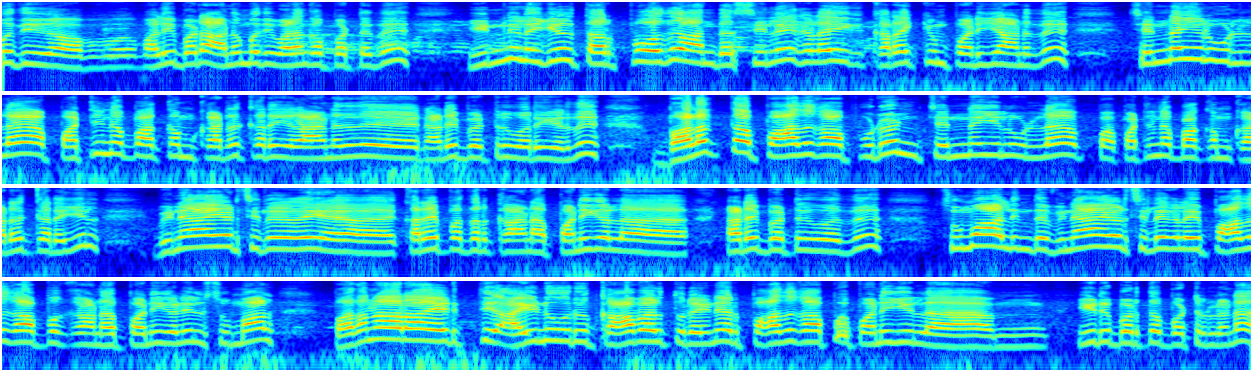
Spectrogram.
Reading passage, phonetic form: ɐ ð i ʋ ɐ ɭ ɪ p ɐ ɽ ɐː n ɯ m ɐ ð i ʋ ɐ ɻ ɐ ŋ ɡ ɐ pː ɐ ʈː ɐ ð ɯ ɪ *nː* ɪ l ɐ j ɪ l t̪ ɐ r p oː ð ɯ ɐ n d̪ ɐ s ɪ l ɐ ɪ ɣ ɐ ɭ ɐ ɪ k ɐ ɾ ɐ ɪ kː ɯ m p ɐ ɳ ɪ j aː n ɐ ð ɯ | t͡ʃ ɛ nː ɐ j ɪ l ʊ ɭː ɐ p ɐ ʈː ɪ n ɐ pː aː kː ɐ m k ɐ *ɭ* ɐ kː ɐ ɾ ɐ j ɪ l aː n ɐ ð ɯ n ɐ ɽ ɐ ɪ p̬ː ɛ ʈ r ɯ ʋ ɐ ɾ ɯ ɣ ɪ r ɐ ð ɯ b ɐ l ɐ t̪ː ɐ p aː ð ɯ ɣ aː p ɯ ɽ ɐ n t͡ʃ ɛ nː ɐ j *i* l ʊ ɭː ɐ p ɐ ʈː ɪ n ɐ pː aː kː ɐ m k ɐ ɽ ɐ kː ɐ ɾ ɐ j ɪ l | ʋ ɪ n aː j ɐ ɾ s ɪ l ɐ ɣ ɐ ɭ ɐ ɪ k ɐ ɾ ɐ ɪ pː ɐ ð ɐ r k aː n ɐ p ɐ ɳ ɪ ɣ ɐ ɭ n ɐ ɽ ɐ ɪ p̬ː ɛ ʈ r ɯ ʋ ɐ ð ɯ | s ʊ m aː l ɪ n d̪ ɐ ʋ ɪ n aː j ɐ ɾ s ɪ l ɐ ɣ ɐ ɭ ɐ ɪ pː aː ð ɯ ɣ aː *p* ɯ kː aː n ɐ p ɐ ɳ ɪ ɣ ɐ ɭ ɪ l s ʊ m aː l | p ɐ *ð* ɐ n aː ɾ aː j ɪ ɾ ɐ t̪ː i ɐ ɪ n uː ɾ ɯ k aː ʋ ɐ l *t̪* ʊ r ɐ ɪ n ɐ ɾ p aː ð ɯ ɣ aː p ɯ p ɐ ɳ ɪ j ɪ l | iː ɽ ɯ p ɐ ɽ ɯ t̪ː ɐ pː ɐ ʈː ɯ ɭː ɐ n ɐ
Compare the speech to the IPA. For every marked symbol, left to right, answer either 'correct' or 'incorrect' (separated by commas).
correct, incorrect, incorrect, correct, correct, correct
